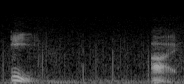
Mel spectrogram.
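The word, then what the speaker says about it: 義: not law but Justice this word is pronounced e i and Justice in this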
